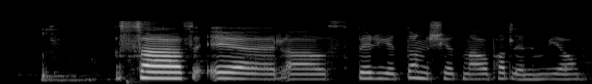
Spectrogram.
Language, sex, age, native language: Icelandic, male, 12, Icelandic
